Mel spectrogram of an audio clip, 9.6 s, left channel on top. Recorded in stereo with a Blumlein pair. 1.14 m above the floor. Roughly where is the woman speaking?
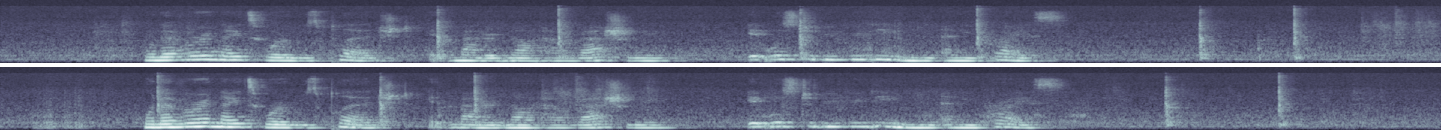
Ahead right.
